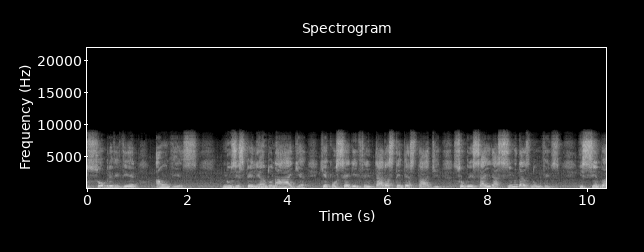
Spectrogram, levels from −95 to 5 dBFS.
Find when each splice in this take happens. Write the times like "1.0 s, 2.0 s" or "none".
1.6 s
